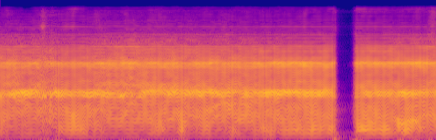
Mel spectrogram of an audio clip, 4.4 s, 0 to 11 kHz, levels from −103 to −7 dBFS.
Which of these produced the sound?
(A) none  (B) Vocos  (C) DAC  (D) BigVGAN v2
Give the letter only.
B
